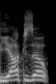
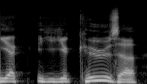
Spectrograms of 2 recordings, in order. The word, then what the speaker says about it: Yakuza: Performance throughout the production pronounced the word Yakuza with vocal emphasis placed exclusively on the second syllable.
